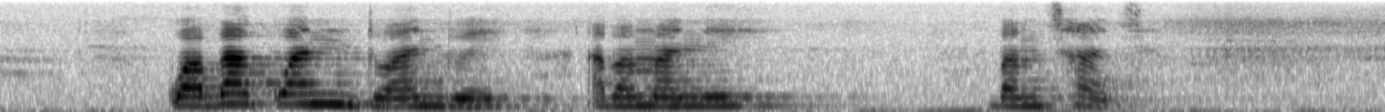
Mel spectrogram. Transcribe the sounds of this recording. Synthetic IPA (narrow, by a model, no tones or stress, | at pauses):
k̬ʼwaɓak̬ʼwandʱwandʱwɛa̰ɓamanɛ | ɓam̩tʰaːtʰi̥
